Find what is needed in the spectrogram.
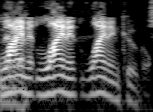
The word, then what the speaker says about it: Leinenkugel: It's kind of like, in the past, I've been a big fan of the summer shandy, especially the is it Leinenkugel? Is that how you pronounce it? I'm not from the Leinenkugel. – Sure.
